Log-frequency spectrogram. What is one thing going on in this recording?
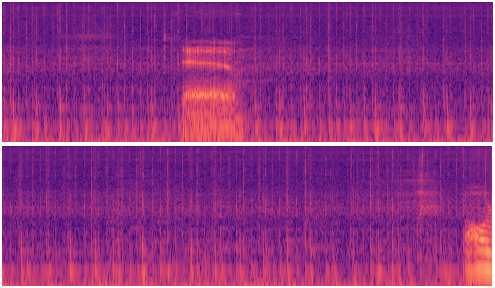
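A mouse clicks rapidly and steadily.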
